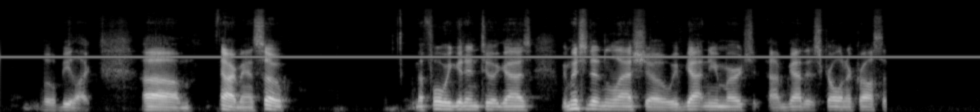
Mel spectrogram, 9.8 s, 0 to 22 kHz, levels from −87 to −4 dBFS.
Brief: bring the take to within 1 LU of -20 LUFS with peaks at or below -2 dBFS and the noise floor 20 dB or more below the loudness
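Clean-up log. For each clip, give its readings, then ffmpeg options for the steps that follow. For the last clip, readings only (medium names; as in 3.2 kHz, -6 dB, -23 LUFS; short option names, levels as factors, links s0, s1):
steady tone 2.7 kHz; tone level -41 dBFS; loudness -29.5 LUFS; peak level -6.5 dBFS; loudness target -20.0 LUFS
-> -af "bandreject=f=2700:w=30"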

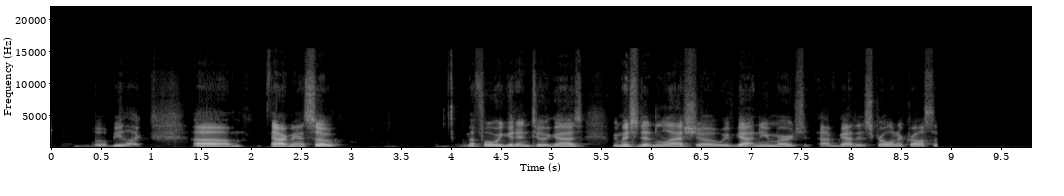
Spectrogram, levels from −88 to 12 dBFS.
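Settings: steady tone not found; loudness -29.5 LUFS; peak level -6.5 dBFS; loudness target -20.0 LUFS
-> -af "volume=2.99,alimiter=limit=0.794:level=0:latency=1"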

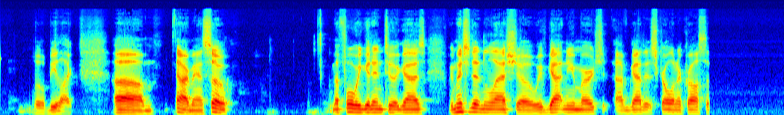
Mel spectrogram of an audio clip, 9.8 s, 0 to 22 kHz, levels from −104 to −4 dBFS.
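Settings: loudness -20.5 LUFS; peak level -2.0 dBFS; noise floor -73 dBFS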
